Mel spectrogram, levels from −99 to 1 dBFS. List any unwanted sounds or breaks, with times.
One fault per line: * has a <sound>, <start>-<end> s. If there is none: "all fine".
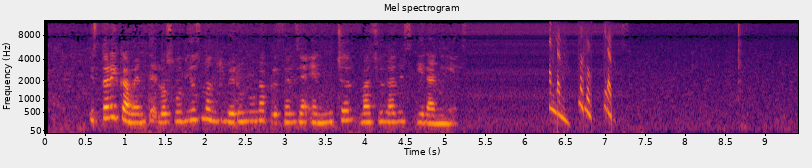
* has a chirp, 6.3-7.1 s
